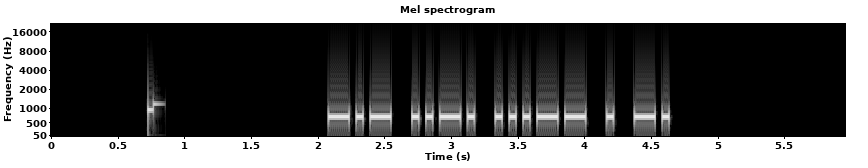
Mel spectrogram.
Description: Morse code, heard as a keyed tone, about 22 wpm, 700 Hz. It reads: KF3EN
